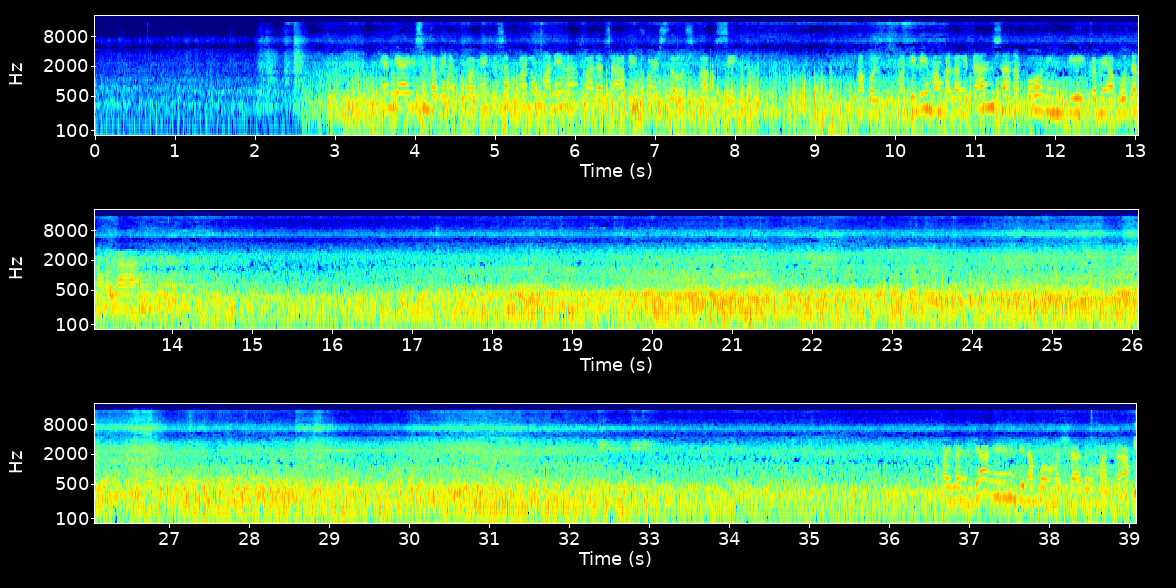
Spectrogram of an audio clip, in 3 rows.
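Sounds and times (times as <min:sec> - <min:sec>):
road noise: 0:00.0 - 0:39.0
wind on microphone: 0:02.6 - 0:14.1.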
